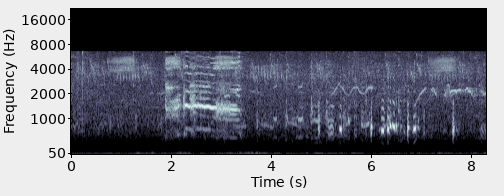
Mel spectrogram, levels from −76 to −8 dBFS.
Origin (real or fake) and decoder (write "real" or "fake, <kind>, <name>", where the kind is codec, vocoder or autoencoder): real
